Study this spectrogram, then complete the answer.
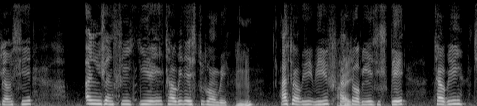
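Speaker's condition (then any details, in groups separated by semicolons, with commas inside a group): Cerebral palsy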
